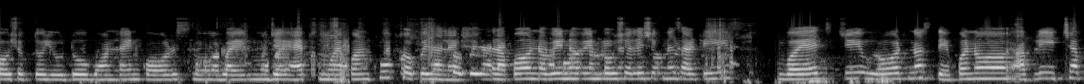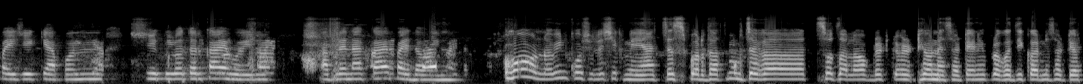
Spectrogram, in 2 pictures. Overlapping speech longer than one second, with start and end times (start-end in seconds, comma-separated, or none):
none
